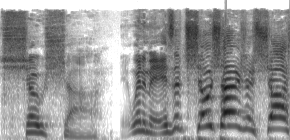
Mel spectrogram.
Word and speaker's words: Chauchat: the Chauchat can’t catch a f!@#$%& break dude. The Chauchat… wait a minute, the script says pronounced “show-sha”...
